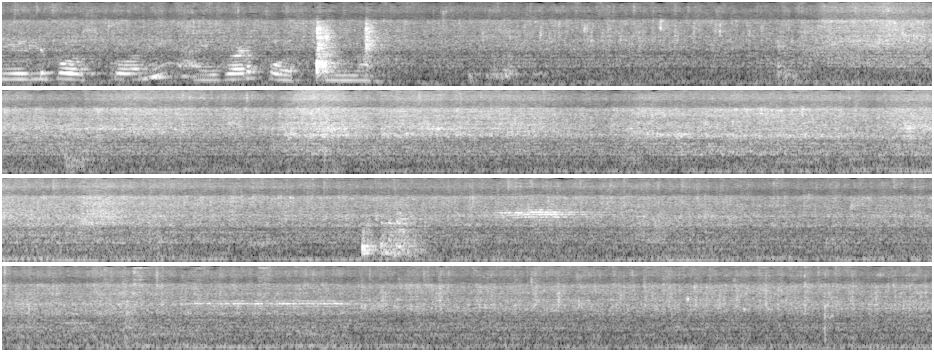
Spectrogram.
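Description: Masala-coated fish pieces frying in oil with chopped onions in a nonstick pan, a steady sizzle. A wooden spatula turns the fish, with one sharp knock against the pan about eleven seconds in.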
